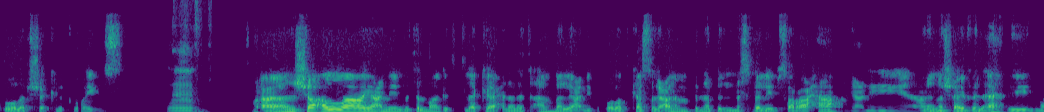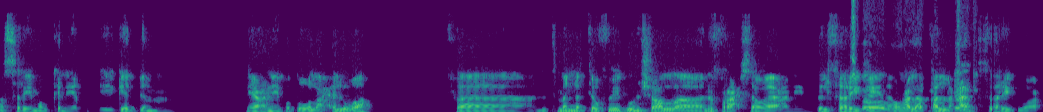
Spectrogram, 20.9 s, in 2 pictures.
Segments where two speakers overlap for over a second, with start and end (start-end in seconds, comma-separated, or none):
18.9-20.3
